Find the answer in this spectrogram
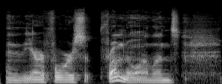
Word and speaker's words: New Orleans: the Air Force from New Orleans that's how you say it norleans New Orleans New Orleans yeah New Orleans or norleans or however it is you want to there's variations on it it don't say New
